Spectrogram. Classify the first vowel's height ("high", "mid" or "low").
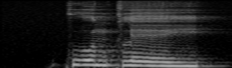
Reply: mid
